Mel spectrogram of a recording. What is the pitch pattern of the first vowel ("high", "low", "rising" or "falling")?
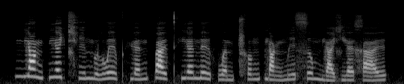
falling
